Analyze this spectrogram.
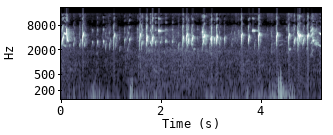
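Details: A goldfinch sings a lively stream of sharp high chirps and short buzzy trills, evenly spaced, while soft low thumps sound in the background.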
